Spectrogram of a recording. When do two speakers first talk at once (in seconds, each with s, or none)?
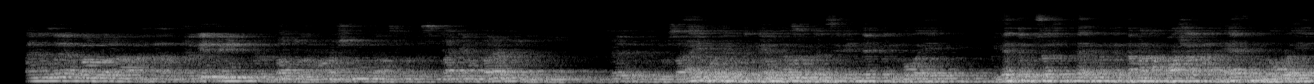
6.7 s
